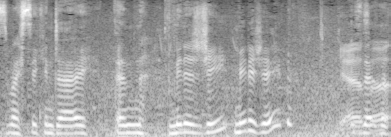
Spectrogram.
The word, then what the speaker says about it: Medellín: And now this is my second day in Medellín. Yeah, is that the pronunciation?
